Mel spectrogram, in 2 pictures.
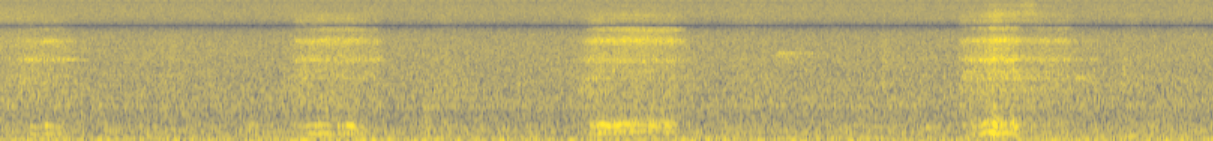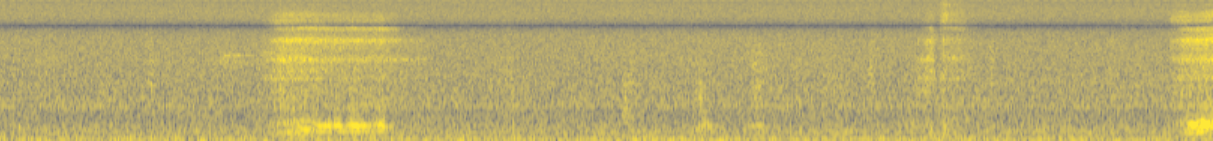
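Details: A dog asleep, snoring in clear rasping bursts about every two to four seconds, each a low rough exhale, with quiet steady background hiss between breaths.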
